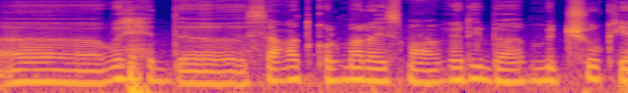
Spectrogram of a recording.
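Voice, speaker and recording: Over noticeable background noise, a woman talks at a moderate pace in a very deep, low voice with ordinary pitch variation. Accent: Tunisian. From Tunisia. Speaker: vlogger. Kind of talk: casual vlog talk to viewers. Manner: halting, many fillers.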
